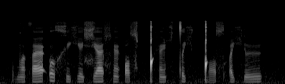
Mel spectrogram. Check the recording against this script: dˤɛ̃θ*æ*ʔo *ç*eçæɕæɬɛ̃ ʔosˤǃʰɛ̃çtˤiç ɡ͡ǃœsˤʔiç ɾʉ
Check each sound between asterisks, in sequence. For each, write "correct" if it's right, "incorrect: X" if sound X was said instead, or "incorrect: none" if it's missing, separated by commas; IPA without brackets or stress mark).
correct, incorrect: x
